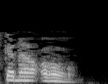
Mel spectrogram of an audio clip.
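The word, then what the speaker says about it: skenoo: We're going to give this S-K-E-N-O and then a long O. Skeno-O.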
